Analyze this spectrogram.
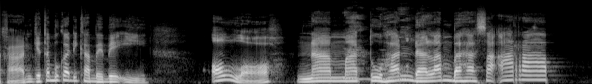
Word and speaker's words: Allah: kita buka di KBBI Allah nama Tuhan dalam bahasa Arab jadi kata Allah ini diserap dari dari mana dari mana bahasa arabah alif lam lam ha itu pronounciation-nya Allah bukan Allah he siia dengarin dulu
